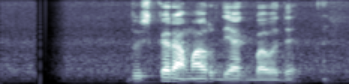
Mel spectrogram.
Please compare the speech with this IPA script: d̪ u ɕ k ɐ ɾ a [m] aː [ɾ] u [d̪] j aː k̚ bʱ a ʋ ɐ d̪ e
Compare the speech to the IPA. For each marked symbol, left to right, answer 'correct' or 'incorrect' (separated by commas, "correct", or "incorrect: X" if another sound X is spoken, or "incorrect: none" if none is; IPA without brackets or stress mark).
correct, correct, correct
